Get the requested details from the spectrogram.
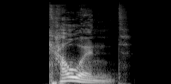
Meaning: present participle of kauen
- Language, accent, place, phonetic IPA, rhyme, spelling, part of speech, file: German, Germany, Berlin, [ˈkaʊ̯ənt], -aʊ̯ənt, kauend, verb, De-kauend.ogg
